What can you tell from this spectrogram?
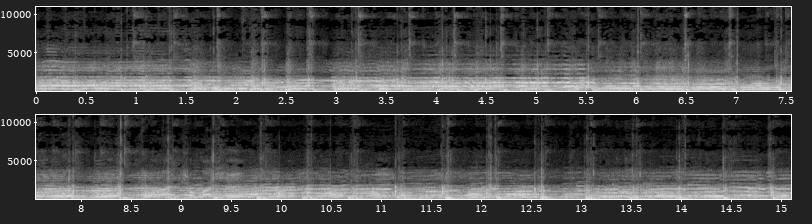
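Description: Street brass band playing: saxophones and trumpets holding sustained notes over a steady beat.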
